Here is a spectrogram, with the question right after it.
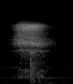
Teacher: from the center of Argentina up to the south, we say it sh, as in shower or show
